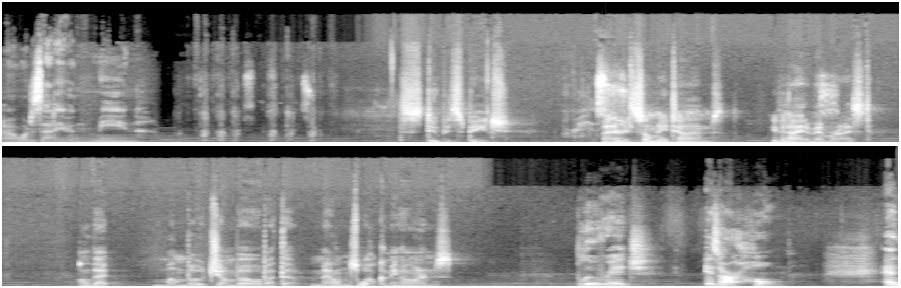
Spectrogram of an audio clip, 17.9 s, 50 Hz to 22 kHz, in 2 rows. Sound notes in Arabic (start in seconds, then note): 1.8 خدش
